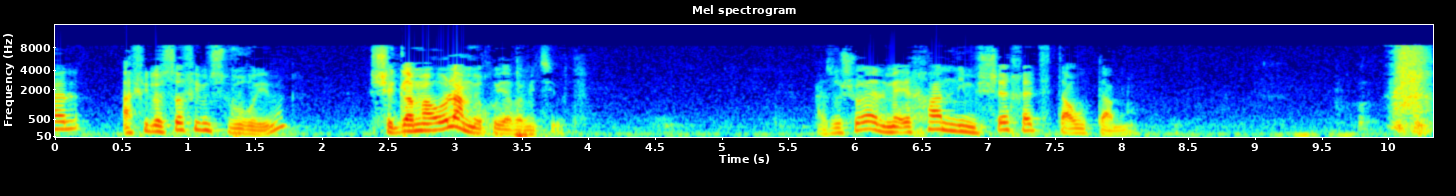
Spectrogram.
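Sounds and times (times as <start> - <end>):
speech: 0.0 - 4.0, 5.7 - 8.2
sneeze: 9.8 - 10.3.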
